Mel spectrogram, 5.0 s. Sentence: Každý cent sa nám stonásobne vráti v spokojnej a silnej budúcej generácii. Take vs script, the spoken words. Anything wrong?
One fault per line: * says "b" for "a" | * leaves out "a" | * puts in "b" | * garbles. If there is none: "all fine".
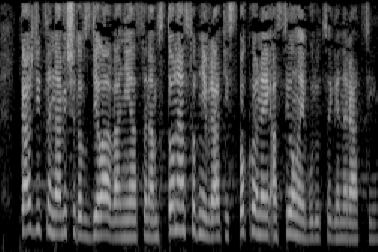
* puts in "navyše do vzdelávania"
